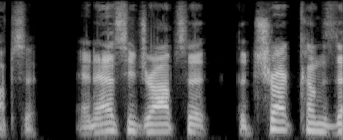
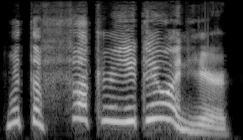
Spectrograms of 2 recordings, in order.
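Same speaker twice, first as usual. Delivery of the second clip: much higher, put-on voice of the shocked uncle; uncle's outburst. Uncle catching the kid in his closet, high startled demand. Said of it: "He's like".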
